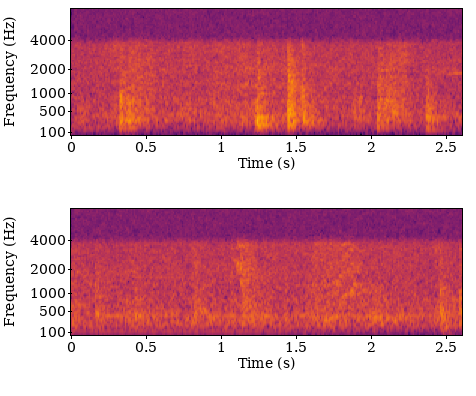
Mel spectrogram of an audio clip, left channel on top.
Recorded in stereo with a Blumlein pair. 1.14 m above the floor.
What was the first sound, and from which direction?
Only background noise.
